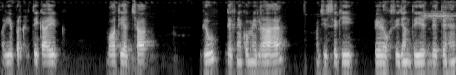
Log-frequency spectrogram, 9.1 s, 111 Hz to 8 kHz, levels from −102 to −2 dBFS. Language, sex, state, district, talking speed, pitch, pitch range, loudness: Hindi, male, Jharkhand, Jamtara, 140 wpm, 120 Hz, 115-120 Hz, -26 LUFS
